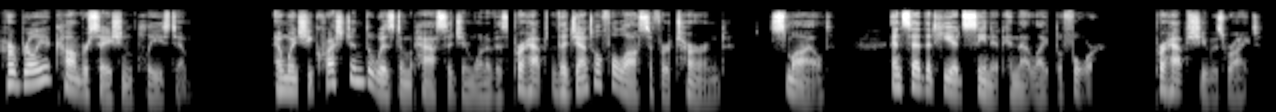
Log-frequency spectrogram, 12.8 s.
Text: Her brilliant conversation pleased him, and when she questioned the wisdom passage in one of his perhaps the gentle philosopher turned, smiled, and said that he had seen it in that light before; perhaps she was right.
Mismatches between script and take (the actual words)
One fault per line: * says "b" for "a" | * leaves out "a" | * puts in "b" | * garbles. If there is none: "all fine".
all fine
